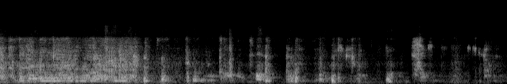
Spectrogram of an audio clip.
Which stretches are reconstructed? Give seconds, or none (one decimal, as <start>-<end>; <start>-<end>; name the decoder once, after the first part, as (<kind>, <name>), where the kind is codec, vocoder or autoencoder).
0.0-5.1 (codec, SNAC)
